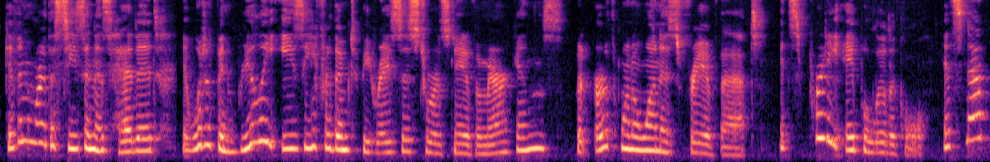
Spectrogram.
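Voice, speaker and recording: A woman narrating a scripted TV episode review in a sarcastic, exasperated way. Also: mid-range voice.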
